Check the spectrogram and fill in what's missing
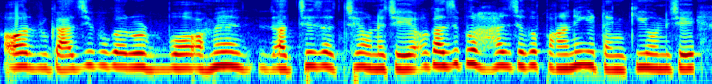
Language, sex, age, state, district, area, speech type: Hindi, female, 18-30, Uttar Pradesh, Ghazipur, rural, spontaneous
